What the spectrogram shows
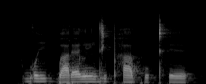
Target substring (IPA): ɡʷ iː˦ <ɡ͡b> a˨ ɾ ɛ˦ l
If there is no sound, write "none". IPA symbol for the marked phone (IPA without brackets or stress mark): ɡ͡b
